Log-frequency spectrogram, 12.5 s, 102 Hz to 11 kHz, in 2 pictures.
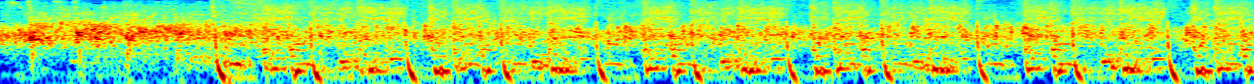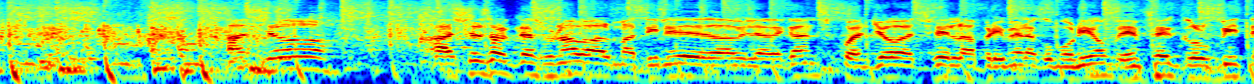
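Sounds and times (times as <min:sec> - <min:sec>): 
sizable crowd applauding: 0:00.0 - 0:09.1
speech: 0:07.8 - 0:12.5.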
